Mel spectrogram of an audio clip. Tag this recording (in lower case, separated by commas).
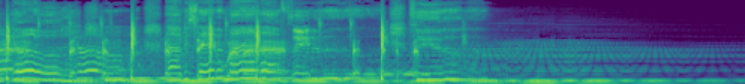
synthesizer, music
